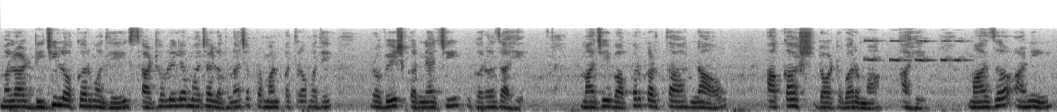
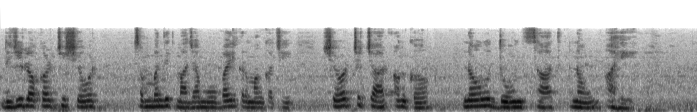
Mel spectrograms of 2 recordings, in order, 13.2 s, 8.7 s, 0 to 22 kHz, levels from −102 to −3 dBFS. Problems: constant background noise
